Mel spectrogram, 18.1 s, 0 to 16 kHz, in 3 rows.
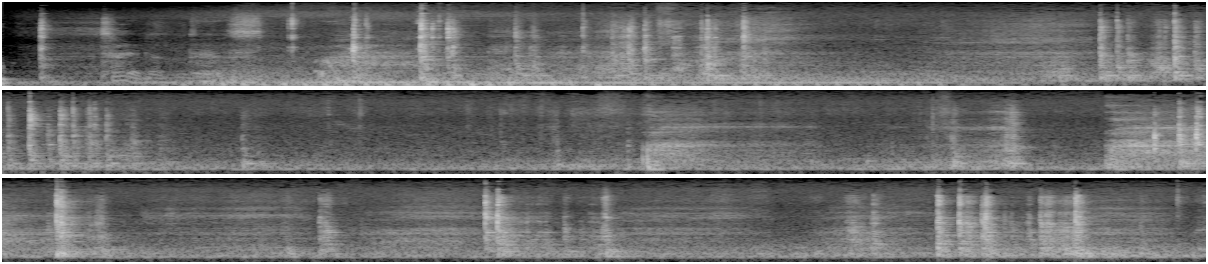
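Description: A ratchet tightens bolts on a Mini R56 downpipe in bursts of rapid, close clicking separated by pauses, with faint shuffling between strokes.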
